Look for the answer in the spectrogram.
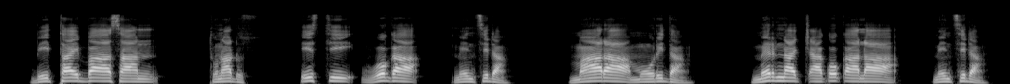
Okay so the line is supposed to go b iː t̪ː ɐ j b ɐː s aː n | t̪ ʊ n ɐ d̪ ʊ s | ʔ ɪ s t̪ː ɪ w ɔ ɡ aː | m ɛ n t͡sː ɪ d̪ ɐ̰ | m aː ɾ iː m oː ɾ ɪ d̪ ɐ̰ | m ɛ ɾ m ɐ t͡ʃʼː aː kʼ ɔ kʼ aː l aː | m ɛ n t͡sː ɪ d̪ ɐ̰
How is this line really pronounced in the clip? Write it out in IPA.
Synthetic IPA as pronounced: b iː t̪ː ɐ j b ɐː s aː n | t̪ ʊ n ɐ d̪ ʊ s | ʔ ɪ s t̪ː ɪ w ɔ ɡ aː | m ɛ n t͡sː ɪ d̪ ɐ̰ | m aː ɾ aː m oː ɾ ɪ d̪ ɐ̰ | m ɛ ɾ n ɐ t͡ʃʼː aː kʼ ɔ kʼ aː l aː | m ɛ n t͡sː ɪ d̪ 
